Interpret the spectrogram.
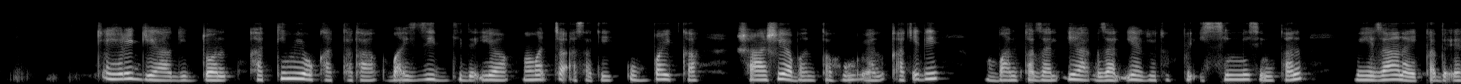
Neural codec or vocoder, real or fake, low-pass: autoencoder, 48 kHz, 32 numbers a frame, DAC-VAE, trained on Japanese speech; fake; 7.2 kHz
